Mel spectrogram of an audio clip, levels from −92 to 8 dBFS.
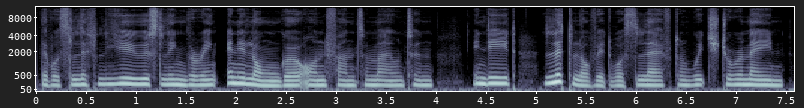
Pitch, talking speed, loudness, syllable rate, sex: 170 Hz, 150 wpm, -20 LUFS, 4.8 syllables/s, female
